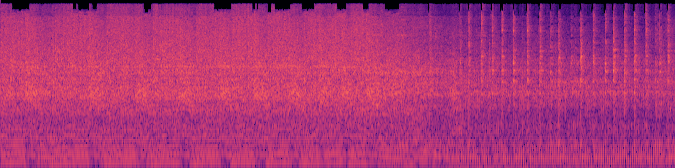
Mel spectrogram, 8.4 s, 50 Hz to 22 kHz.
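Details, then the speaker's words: Stihl FS94 two-stroke trimmer after recoil replacement, burning off bad fuel before tuning: revs surge and sag about twice a second, then a low lumpy idle; runs low, probably rich. "it sounds like it's running a tad low and rich probably just rich because if it's too rich that our engine speed and idle can be pretty low"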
